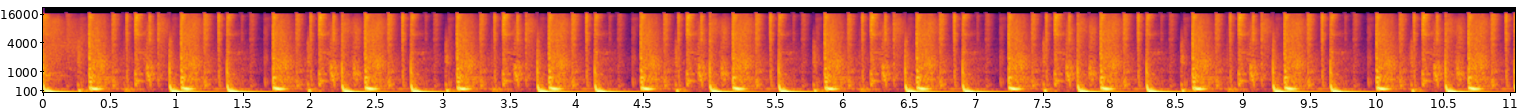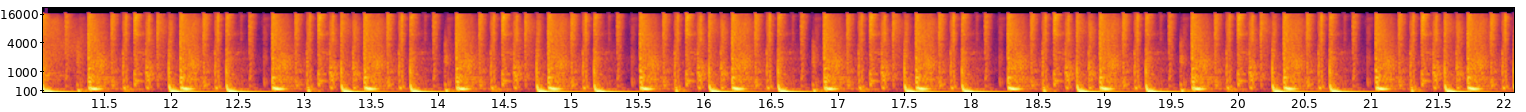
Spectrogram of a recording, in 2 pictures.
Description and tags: Spyre Break 25
Punchy off-beat break. Made in Bitwig studio.
174bpm, 25, break, dnb, drum, electronic, punchy, sequenced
